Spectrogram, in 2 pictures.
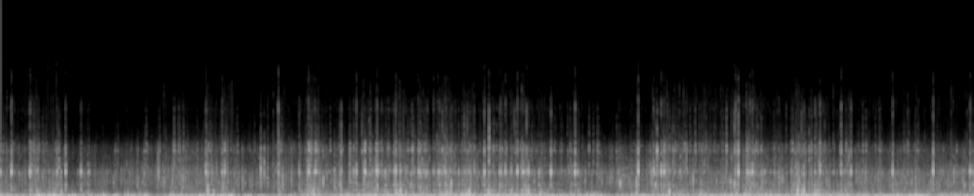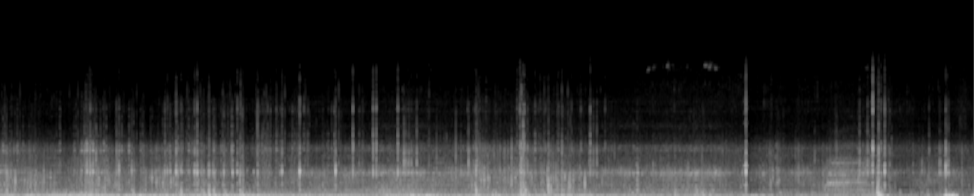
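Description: Bicycle tyres crunch and rattle over a stony dirt track.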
